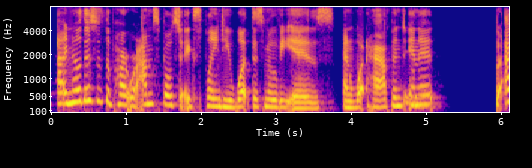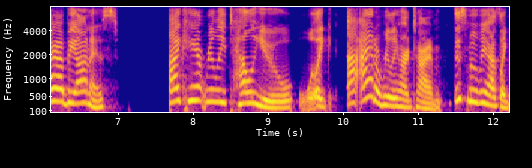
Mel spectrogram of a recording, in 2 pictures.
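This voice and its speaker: A woman hosting a podcast in casual chat, playful and laughing often, at a studio table. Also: fairly high pitch. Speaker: podcast host.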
